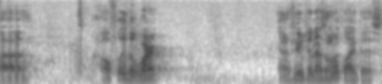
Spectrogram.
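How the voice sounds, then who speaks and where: A man talks here. His accent is American. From Brooklyn, New York. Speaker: artist. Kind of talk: audience Q&A at gallery talk. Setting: art gallery with small live audience.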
